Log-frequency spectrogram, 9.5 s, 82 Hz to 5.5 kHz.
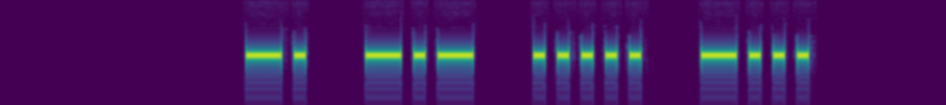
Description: Morse code, heard as a keyed tone, about 10 wpm, spaced as for 8 wpm, 600 Hz. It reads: NK5B
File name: Callsigns-10-8wpm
